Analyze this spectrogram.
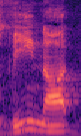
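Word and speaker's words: v₀: The first equation is V equals V naught plus AT. When you see this symbol here, this symbol is pronounced V naught.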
